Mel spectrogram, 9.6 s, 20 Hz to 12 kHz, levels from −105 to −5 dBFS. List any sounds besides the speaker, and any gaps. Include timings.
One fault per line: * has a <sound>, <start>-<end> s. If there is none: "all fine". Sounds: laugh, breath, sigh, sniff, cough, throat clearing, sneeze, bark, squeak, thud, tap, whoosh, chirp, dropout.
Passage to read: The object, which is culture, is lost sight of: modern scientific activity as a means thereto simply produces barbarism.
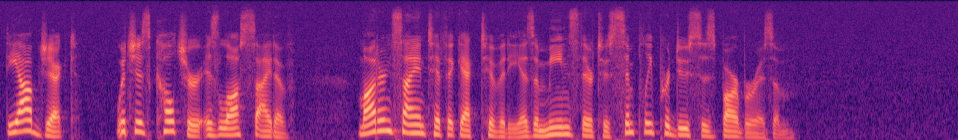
all fine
